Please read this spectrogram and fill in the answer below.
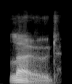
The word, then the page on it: lode: British English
